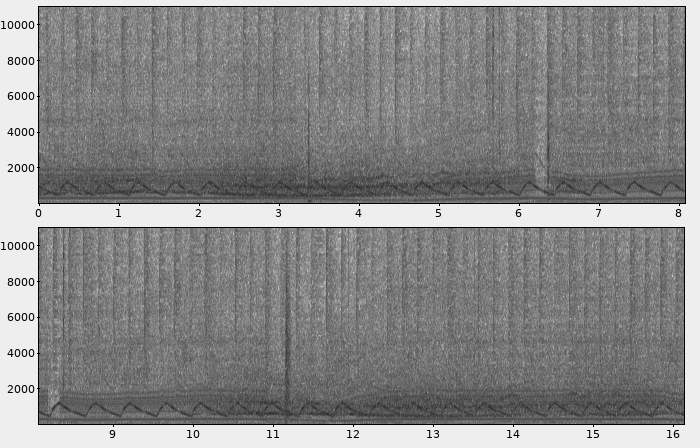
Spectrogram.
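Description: A police siren wails in quick, repeating rising sweeps.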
